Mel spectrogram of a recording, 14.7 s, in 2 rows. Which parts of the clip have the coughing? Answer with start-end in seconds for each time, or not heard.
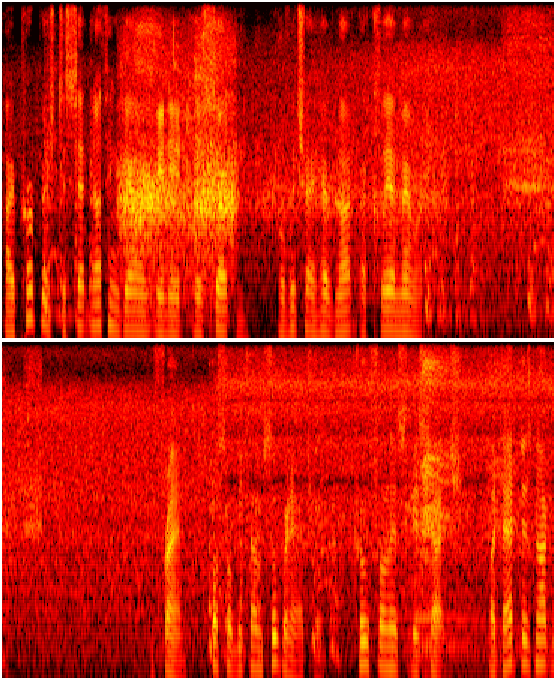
0.6-1.4, 5.6-7.5, 10.1-11.9.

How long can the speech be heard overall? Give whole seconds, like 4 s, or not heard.
11 s.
